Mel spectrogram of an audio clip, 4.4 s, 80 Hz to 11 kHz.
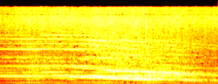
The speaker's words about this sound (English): We are in Prague. It is just before midday on St. Valentine's Day, February the 14th, 1945, and we hear the familiar sound of an air raid siren, captured here in a Czech broadcast from the time.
